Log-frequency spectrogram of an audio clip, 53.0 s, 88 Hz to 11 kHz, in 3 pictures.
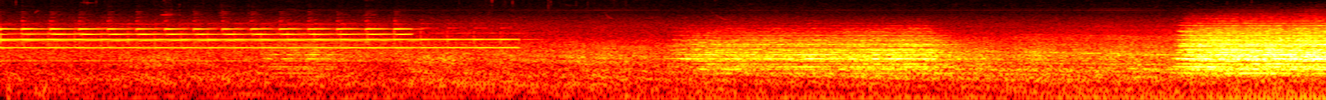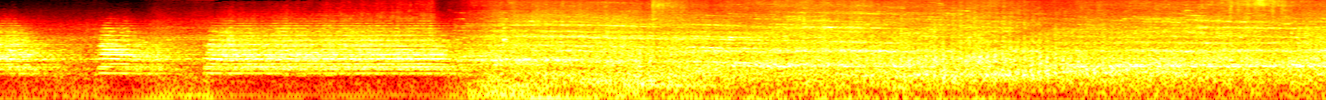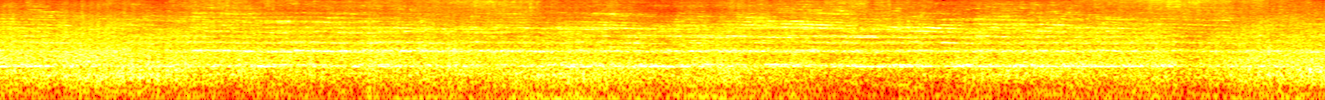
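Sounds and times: locomotive horn blasts: 9.0 - 12.7, 15.7 - 18.4, 19.0 - 19.8, 20.4 - 25.1
train wheels clacking and squealing: 23.8 - 53.0.

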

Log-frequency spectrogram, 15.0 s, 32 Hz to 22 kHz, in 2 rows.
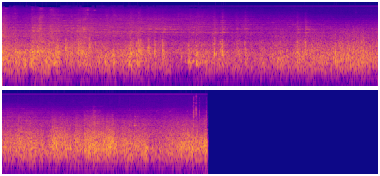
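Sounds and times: train wheels clicking over rail joints: 0.0 - 6.3.

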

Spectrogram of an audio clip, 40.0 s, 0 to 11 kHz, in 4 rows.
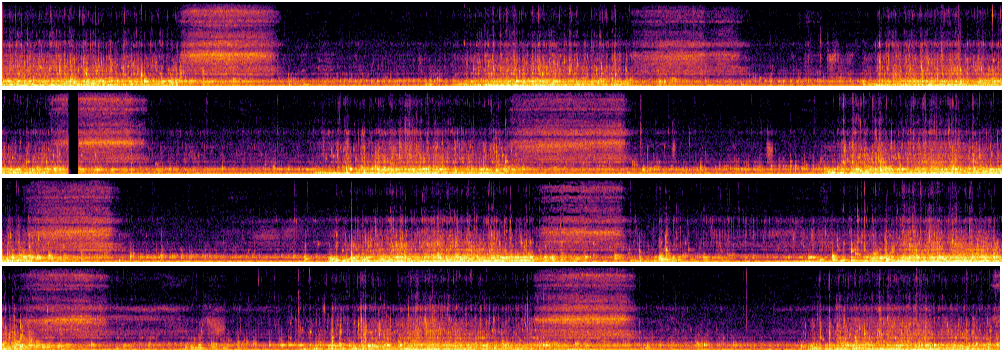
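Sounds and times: exhaled bubbles: 0.0 - 6.8, 7.5 - 15.5, 16.2 - 39.9
diver breathing through regulator: 1.8 - 2.9, 6.2 - 7.6, 10.7 - 11.6, 15.0 - 16.6, 20.2 - 21.4, 25.3 - 26.4, 30.1 - 32.3, 35.2 - 36.6.

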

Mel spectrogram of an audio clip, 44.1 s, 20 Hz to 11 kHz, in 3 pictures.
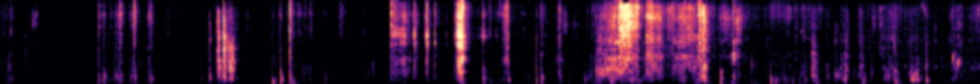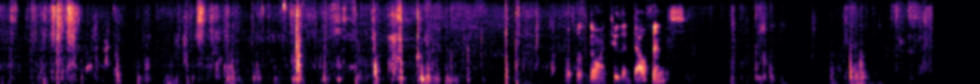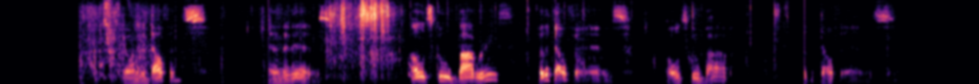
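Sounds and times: cardboard scraping and sliding: 8.8 - 23.2.

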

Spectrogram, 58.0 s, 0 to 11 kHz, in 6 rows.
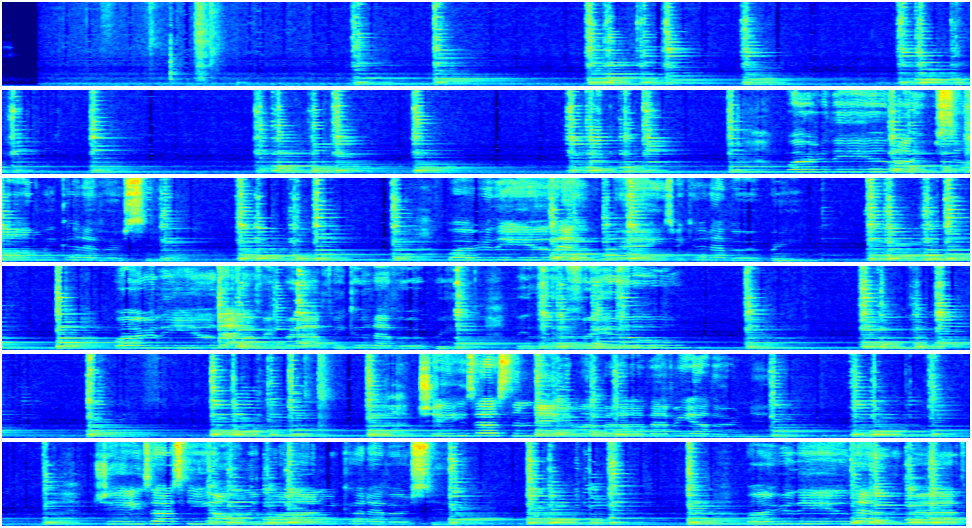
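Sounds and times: ukulele strumming: 3.4 - 58.0.

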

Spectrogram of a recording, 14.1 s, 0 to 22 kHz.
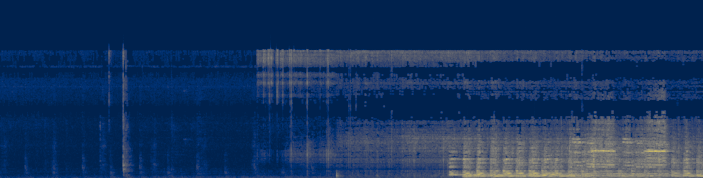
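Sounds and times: record player ticks and click: 0.0 - 11.7
vinyl record crackle and hiss: 5.2 - 14.0.

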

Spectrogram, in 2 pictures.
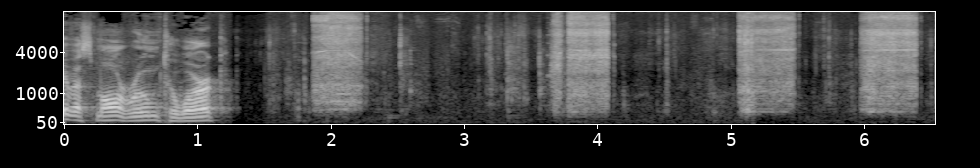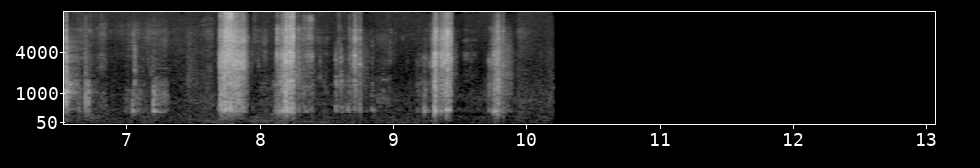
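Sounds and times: cordless power tool spinning: 1.7 - 2.4, 3.5 - 4.2, 5.0 - 6.5, 7.7 - 9.5.

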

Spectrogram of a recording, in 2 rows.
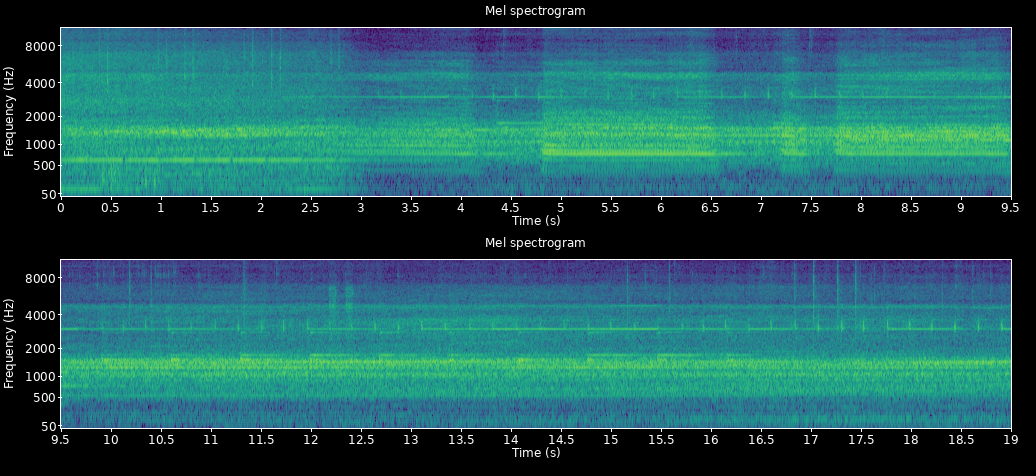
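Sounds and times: locomotive engine: 0.0 - 19.0
locomotive air horn blasts: 3.0 - 4.2, 4.8 - 6.6, 7.2 - 9.5
crossing bell ticking: 4.0 - 19.0.

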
